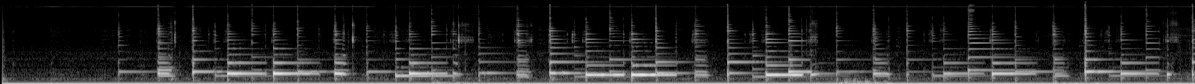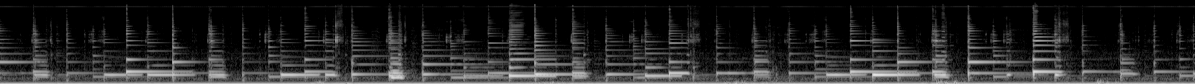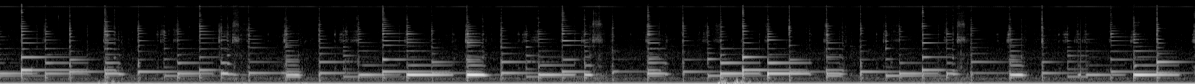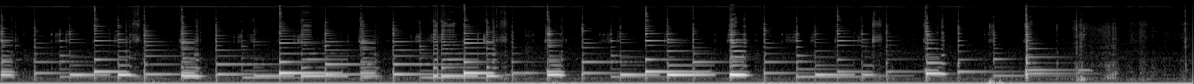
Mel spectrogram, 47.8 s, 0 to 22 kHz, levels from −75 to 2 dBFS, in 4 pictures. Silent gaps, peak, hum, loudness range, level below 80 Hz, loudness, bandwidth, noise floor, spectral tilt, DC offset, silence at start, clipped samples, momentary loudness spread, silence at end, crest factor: none; 0 dBFS; none; 9 LU; -38 dBFS; -20 LUFS; 17.5 kHz; -44 dBFS; -5 dB/octave; 10%; 0 s; under 0.1%; 18 LU; 0 s; 20 dB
